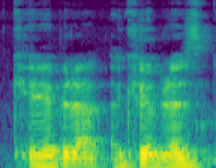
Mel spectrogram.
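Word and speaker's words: Köbler: Koebler's Althochdeutsches Wörterbuch. So Koebler's English pronunciation of that last name, but anyway, Koebler's Old High German dictionary.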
